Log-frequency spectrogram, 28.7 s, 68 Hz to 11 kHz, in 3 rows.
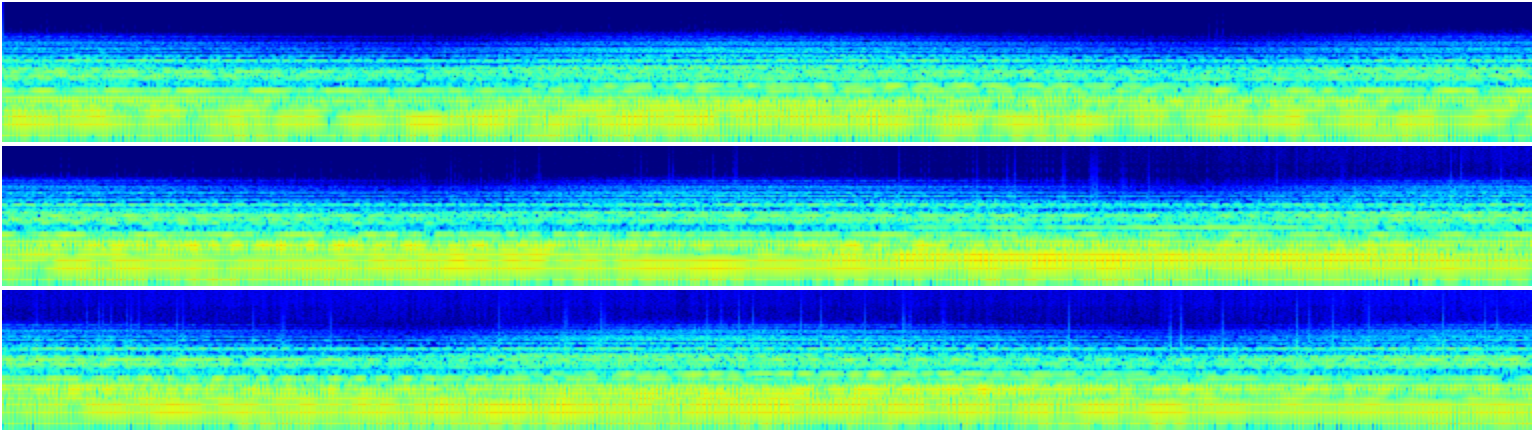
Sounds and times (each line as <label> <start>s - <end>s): Warm and sad pad 0.0s - 28.6s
